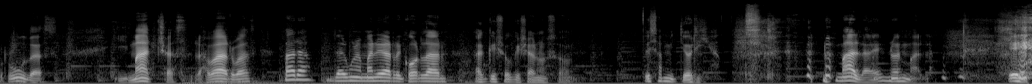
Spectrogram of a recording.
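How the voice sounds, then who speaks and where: A radio talk show host with a Rioplatense Argentine Spanish accent rambles and jokes through casual chat, clearly amused with himself. His voice sits at a medium pitch and has a fairly bright tone.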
